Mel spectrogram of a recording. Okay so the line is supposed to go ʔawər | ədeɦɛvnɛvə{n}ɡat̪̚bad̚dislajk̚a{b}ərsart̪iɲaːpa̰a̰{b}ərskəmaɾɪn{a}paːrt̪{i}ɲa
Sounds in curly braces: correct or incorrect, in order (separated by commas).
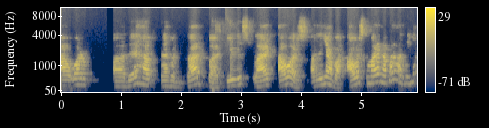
correct, incorrect, incorrect, correct, correct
